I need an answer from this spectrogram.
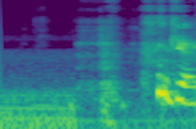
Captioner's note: giggles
